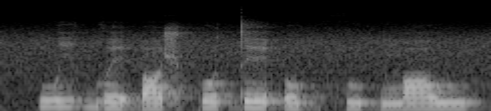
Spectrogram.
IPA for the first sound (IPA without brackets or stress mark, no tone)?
w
